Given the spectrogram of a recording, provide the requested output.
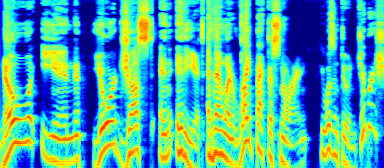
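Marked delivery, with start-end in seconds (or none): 0.0-3.1 put-on really angry voice, very slow. Retelling a friend's sleep talk, insulting the teller: imitating Pat's angry voice. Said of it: "his voice got really angry".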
